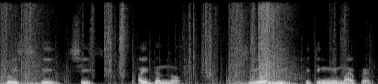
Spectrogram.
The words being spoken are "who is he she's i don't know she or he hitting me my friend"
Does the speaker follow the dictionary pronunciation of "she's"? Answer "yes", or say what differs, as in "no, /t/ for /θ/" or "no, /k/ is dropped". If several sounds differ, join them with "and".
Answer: no, /s/ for /ʃ/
